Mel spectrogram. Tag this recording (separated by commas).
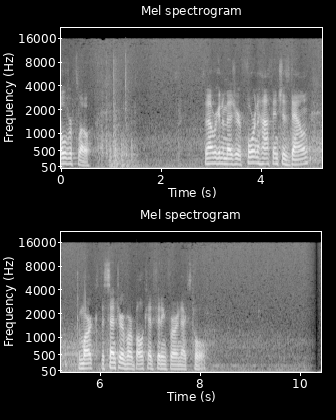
Speech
